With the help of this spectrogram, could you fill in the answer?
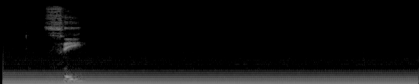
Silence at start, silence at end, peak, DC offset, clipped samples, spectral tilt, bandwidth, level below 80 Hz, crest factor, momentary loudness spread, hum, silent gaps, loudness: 0.05 s; 0 s; -16 dBFS; under 0.1%; under 0.1%; -5 dB/octave; 16.5 kHz; -40 dBFS; 20 dB; 9 LU; 50 Hz at -40 dBFS; none; -39 LUFS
